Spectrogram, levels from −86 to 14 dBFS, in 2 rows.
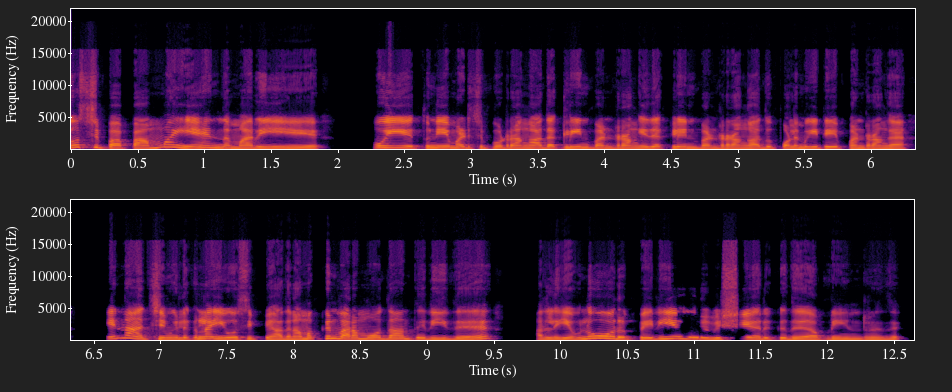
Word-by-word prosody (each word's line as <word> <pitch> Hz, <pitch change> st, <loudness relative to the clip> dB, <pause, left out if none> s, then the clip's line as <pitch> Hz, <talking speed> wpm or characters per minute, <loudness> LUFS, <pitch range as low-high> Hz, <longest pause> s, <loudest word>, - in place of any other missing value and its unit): யோசிச்சு 345 Hz, -1 st, -1 dB
பாப்பேன். 215 Hz, -1 st, +1 dB
அம்மா 340 Hz, +9 st, -3 dB, 0.2 s
ஏன் 280 Hz, +3 st, +2 dB
இந்த 225 Hz, -3 st, -1 dB
மாரி 210 Hz, +2 st, +3 dB, 0.8 s
போயி, 290 Hz, 0 st, +6 dB, 0.2 s
துணிய 260 Hz, +1 st, +4 dB
மடிச்சு 230 Hz, 0 st, -3 dB
போடுறாங்க, 215 Hz, 0 st, -1 dB
அத 230 Hz, -, +1 dB
கிளீன் 235 Hz, -1 st, +1 dB
பண்றாங்க, 205 Hz, 0 st, -1 dB
இத 225 Hz, -, +3 dB
கிளீன் 220 Hz, -2 st, +1 dB
பண்றாங்க. 195 Hz, 0 st, -1 dB
அதும் 215 Hz, +1 st, -6 dB
பொலம்பிக்கிட்டே 215 Hz, +1 st, +1 dB
பண்றாங்க! 195 Hz, -1 st, -1 dB, 0.5 s
என்னா 375 Hz, +1 st, +1 dB
ஆச்சு? 260 Hz, -1 st, -2 dB
இவுங்களுக்குன்ல்லாம் 240 Hz, +4 st, +2 dB
யோசிப்பேன். 240 Hz, -4 st, -2 dB
அது 195 Hz, 0 st, -1 dB
நமக்குன்னு 265 Hz, +4 st, 0 dB
வரம்போது 250 Hz, -2 st, -1 dB
தான் 260 Hz, -3 st, -3 dB
தெரியுது. 200 Hz, -3 st, -1 dB, 0.5 s
அதுல 200 Hz, -1 st, -1 dB
எவ்ளோ 280 Hz, +10 st, -1 dB
ஒரு 255 Hz, -, +2 dB
பெரிய 245 Hz, +8 st, +3 dB, 0.2 s
ஒரு 220 Hz, -, -1 dB
விஷயம் 245 Hz, +2 st, 0 dB
இருக்குது 200 Hz, -1 st, -2 dB
அப்டின்றது. 160 Hz, -1 st, -4 dB
220 Hz, 170 wpm, -20 LUFS, 200-250 Hz, 0.8 s, போயி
